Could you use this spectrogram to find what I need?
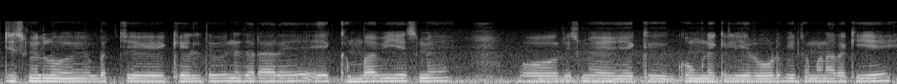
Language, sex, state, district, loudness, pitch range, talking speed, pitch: Hindi, male, Rajasthan, Jaipur, -14 LUFS, 135-145 Hz, 165 wpm, 140 Hz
